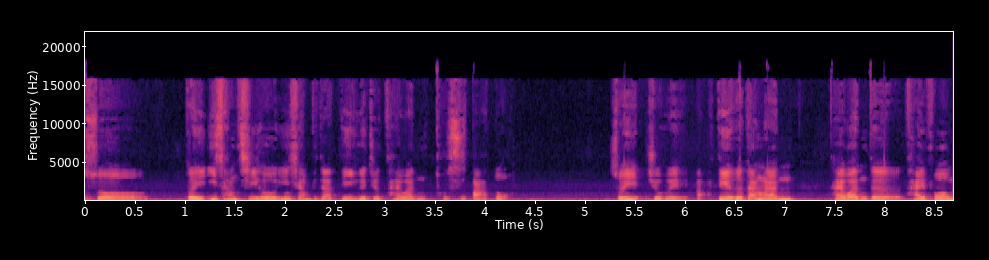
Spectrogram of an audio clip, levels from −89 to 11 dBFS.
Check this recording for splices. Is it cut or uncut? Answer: cut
